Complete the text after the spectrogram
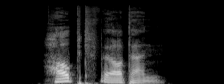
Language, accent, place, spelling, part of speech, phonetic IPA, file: German, Germany, Berlin, Hauptwörtern, noun, [ˈhaʊ̯ptˌvœʁtɐn], De-Hauptwörtern.ogg
- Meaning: dative plural of Hauptwort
